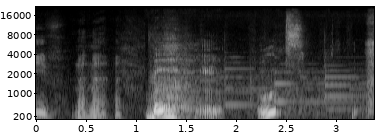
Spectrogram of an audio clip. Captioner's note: burps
